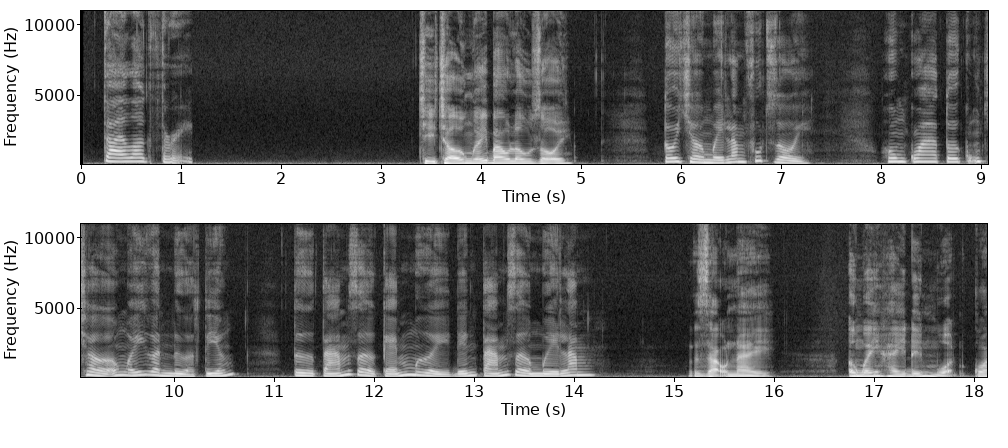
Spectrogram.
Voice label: Dialog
